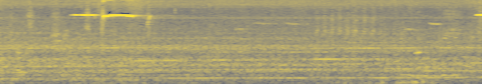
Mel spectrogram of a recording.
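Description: A train running in the distance, a steady low hum over a rumble, with a short high chirp about a second in.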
